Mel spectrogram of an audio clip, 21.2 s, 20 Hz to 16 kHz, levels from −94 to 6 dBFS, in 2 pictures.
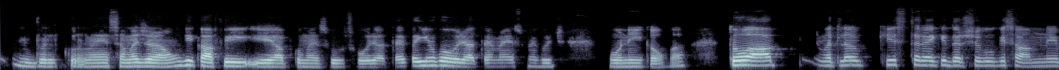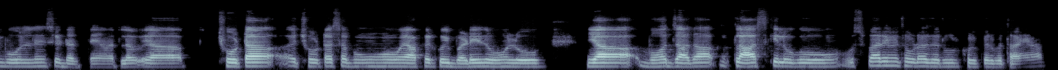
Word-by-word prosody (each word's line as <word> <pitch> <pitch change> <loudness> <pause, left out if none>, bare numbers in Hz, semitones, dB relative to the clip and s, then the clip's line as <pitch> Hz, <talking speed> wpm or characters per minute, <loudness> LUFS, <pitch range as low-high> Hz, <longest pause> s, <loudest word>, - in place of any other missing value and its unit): बिल्कुल, 150 -4 -3
मैं 150 +1 -1
समझ 155 +1 +2
रहा 150 -2 +7
हूँ 155 +5 0
कि 200 0 +5
काफ़ी 170 0 +7 0.3
ये 145 0 +5
आपको 140 +1 -1
महसूस 140 0 -6
हो 135 - 0
जाता 140 +2 -3
है, 155 - 0
कइयों 180 +3 +2
को 185 -2 +5
हो 165 - +5
जाता 145 0 0
है, - - -7
मैं 150 +1 -7
इसमें 150 0 -13
कुछ 145 +1 -8 0.5
वो 145 0 +1
नहीं 145 0 -2
कहूँगा। 65 - -5 0.5
तो 200 +1 +10
आप 195 0 +9 0.4
मतलब 190 +2 -3 0.2
किस 215 -1 -4
तरह 200 -3 0
के 205 +2 -2
दर्शकों 180 0 -4
के 190 - -4
सामने 160 0 -5
बोलने 150 +1 -7
से 160 +2 -9
डरते 130 -2 -9
हैं? 130 0 -9
मतलब 140 +2 -7
या 140 0 -2 0.4
छोटा 160 0 +4
अ, 170 +1 -8
छोटा 155 +1 -5
समूह 150 -1 -9
हो 150 0 -4
या 145 -1 +2
फिर 155 -2 -3
कोई 155 +1 -3
बड़े 150 +2 0
हो 150 0 -3
लोग 145 0 -2 0.5
या 155 0 +8 0.4
बहुत 150 0 -5
ज़्यादा 155 +1 +1
क्लास 155 -2 +3
के 175 - -2
लोग 155 -2 -5
हो? 150 0 -6
उस - - -18
बारे 180 0 -1
में 180 - -7
थोड़ा 160 -2 -4
ज़रूर 150 -1 -7
खुलकर 140 -1 -8
बताएँ 135 +1 -7
आप। - - -15
150 Hz, 185 wpm, -22 LUFS, 145-165 Hz, 0.5 s, तो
